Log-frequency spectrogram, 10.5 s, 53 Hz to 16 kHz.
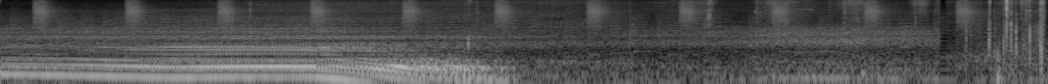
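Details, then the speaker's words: Car (Mustang per uploader handle, V8 per sound) after heads were pulled and rebuilt, about half an hour of driving, given some throttle: strong clean pull through the revs, even lift-off and cruise, no knocks or misses; normal running under acceleration. "Everything is rolling fine, and it's running amazing right now. Been giving it a little juice."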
